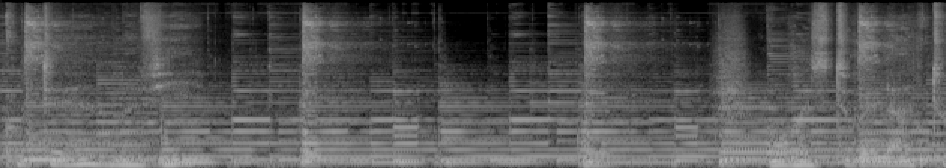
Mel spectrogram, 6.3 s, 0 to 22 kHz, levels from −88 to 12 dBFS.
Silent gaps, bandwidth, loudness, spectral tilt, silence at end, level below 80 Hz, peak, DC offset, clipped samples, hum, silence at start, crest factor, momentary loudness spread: none; over 20 kHz; -22 LUFS; -4 dB/octave; 0 s; -44 dBFS; -4 dBFS; under 0.1%; under 0.1%; none; 0 s; 20 dB; 9 LU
